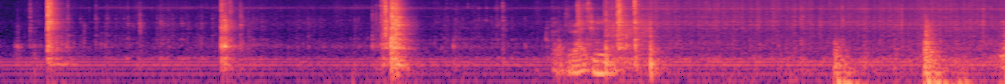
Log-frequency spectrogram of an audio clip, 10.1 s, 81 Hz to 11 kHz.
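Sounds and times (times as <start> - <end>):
record player humming: 0.0 - 10.0.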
